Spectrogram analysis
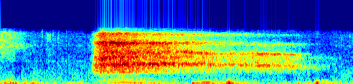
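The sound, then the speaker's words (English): One long, deep breath, a loud airy rush of air that starts suddenly and holds steady for about a second and a half before cutting off. It stands alone, with no talk around it. “I want everybody to take a deep breath.”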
